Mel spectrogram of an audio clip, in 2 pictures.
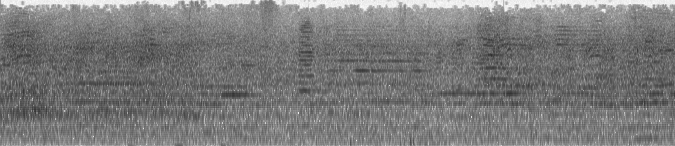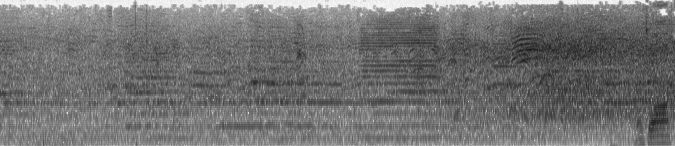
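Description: Football stadium crowd: a steady hubbub of spectators with scattered shouts and calls. The crowd swells over the last couple of seconds as the attack nears the goal.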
